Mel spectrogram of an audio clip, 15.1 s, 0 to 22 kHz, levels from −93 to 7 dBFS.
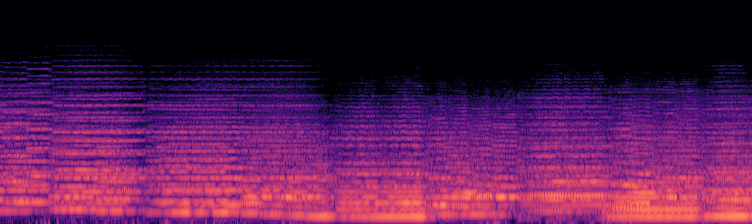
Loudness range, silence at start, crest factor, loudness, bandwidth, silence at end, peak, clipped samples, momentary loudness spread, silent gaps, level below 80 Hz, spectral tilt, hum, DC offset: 4 LU; 0 s; 14 dB; -26 LUFS; 7.4 kHz; 0 s; -10 dBFS; under 0.1%; 8 LU; none; -52 dBFS; -8.5 dB/octave; none; under 0.1%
